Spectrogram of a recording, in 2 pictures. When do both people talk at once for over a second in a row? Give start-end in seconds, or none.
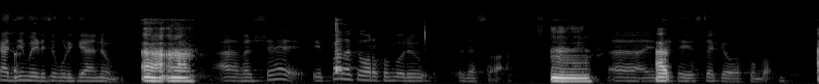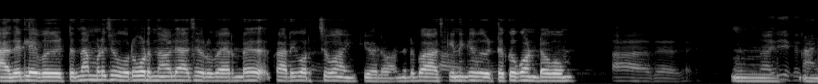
none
